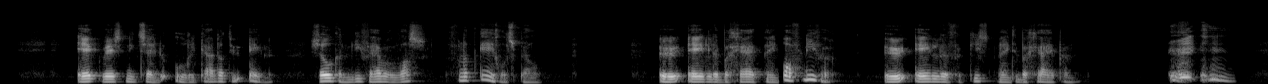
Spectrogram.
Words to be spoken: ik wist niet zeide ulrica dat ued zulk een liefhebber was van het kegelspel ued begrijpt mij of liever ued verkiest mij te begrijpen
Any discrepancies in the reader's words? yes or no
no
